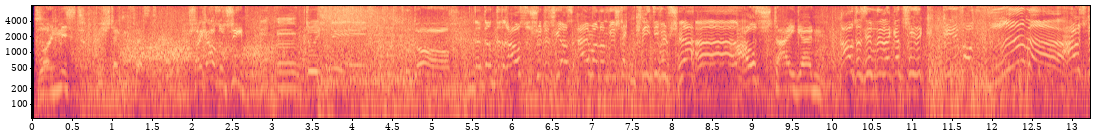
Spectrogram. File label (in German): Fashion Mode Radiowerbung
